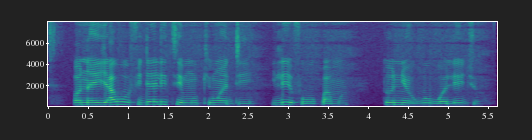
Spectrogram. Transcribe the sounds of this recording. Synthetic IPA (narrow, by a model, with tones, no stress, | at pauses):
ɔ˨nã˨i˨ja˨˦wo˦˨fi˧dɛ˦li˦ti˦˨mũ˨˦ki˦w̃ɔ̃˦di˨ | i˧le˦i˦˨fo˨wo˧˦k͡pa˨˦mɔ̃˦ | to˦nĩ˦o˧wo˦wɔ˨le˦d͡ʒu˦˨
